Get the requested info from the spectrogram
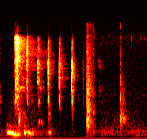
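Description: Computer keyboard typing: a quick run of key clicks, about half a dozen over a second and a half, then stopping.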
